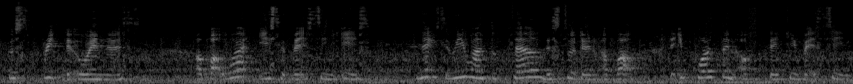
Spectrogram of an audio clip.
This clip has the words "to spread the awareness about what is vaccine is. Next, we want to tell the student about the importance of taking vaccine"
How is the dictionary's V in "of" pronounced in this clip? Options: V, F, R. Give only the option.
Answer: F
